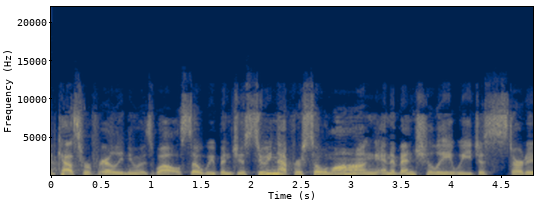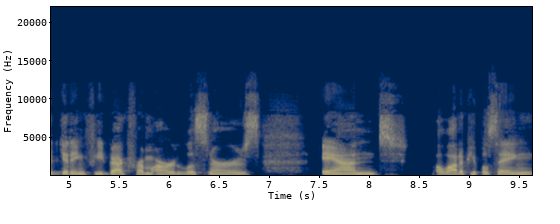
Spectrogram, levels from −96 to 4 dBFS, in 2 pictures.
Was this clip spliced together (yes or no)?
no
